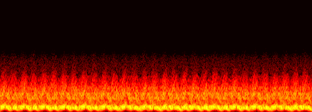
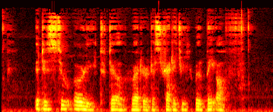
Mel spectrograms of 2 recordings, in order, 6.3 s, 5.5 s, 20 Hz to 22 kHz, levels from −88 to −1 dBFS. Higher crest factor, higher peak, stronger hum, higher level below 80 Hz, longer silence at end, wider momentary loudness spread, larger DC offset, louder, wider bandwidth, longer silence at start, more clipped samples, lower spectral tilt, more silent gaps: second, 12 dB vs 20 dB; second, -12 dBFS vs 0 dBFS; neither; second, -76 dBFS vs -46 dBFS; second, 0 s vs 0.45 s; second, 1 LU vs 15 LU; neither; second, -25 LUFS vs -18 LUFS; second, 2.7 kHz vs 17 kHz; about the same, 0 s vs 0.05 s; neither; first, -13.5 dB/octave vs -2.5 dB/octave; neither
